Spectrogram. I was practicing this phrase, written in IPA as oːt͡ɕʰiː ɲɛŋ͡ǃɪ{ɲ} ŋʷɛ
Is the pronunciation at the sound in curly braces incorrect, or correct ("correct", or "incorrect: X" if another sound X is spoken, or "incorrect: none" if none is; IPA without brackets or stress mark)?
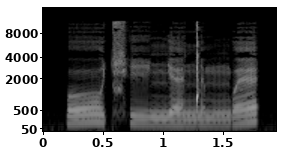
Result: incorrect: m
